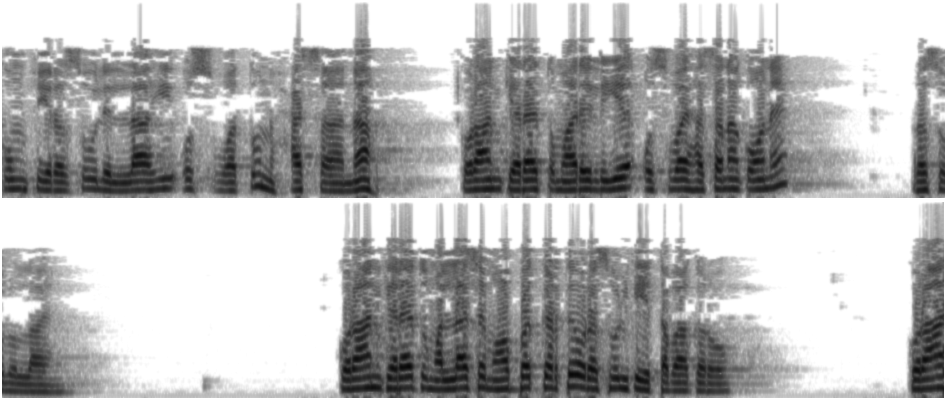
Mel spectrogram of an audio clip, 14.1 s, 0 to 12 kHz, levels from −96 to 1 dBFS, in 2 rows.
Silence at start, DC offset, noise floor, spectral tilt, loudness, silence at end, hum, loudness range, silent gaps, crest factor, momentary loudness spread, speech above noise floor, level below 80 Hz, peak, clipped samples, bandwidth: 0 s; under 0.1%; -72 dBFS; -7 dB/octave; -10 LUFS; 0 s; 50 Hz at -35 dBFS; 8 LU; none; 10 dB; 8 LU; 63 dB; -44 dBFS; 0 dBFS; 0.4%; 6.8 kHz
